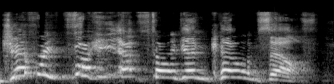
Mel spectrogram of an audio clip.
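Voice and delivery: shrill, very high, hard, all-out yelling. Speaking to the folks listening, the speaker yells this line. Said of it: "Sorry to yell".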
